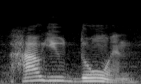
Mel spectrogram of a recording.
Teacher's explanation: Another common Pittsburgh sound is how words like doing and going are pronounced. The vowel would be oo, and it's they're sort of pronounced ooin, like you, how you doing?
